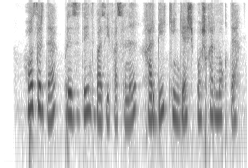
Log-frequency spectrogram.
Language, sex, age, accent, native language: Uzbek, female, under 19, Qashqadaryo, Uzbek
